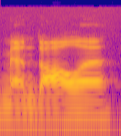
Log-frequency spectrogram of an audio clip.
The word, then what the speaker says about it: mandala: How do you say the word mandala? Because some people say mandala, I don't know, but the website said mandala, so that's what we're going with today. So what is a mandala?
